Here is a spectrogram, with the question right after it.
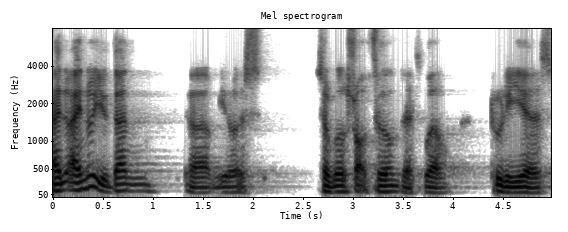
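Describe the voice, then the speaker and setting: Over a quiet background, a man with a fairly low pitch talks at a moderate pace. He uses ordinary pitch variation and takes long, frequent pauses. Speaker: podcast host. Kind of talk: casual podcast interview.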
